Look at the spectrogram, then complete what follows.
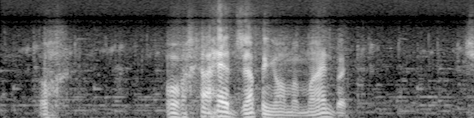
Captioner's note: chuckling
